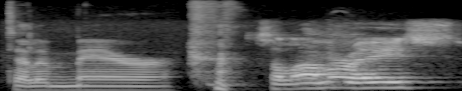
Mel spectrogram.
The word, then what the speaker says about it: telomerase: Or what I'm saying is, besides telomeres, or what was the other way to pronounce it? Telomerase.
